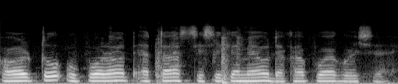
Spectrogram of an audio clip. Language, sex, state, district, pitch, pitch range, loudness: Assamese, male, Assam, Sonitpur, 155 Hz, 145-165 Hz, -14 LUFS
